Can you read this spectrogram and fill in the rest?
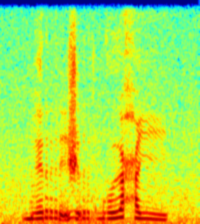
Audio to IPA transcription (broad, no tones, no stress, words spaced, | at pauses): be rḭʒḭr ɡʷɨː ħi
